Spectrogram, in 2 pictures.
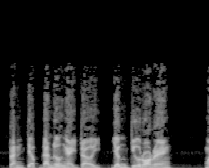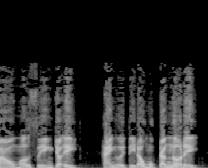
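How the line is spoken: Shouting. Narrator (Vietnamese): Lý Tứ quát lên

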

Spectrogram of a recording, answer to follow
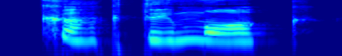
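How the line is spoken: Sobbing. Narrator (Russian): Она всхлипнула

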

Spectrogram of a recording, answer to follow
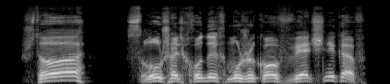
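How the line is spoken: Hateful shout. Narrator (Russian): с ненавистью выкрикнул Святослав

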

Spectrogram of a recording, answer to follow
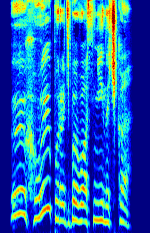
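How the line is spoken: Good-natured old man's grumble. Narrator (Russian): Добродушно проворчал старый доктор

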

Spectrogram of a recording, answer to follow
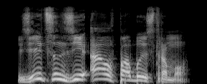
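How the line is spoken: Shouted. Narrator (Russian): Ассоциативно крикнул

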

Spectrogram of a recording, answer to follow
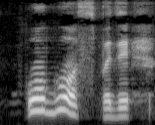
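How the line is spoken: Sigh. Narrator (Russian): вздохнула леди Мэнфрей

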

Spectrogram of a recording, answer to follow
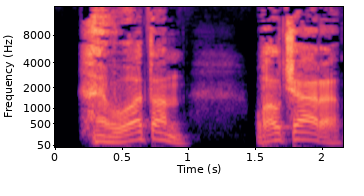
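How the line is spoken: Hoarse wheeze. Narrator (Russian): просипел Абу

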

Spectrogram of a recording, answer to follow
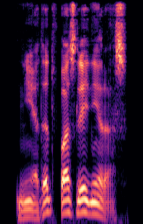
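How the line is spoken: Grumbling. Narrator (Russian): Ворчал

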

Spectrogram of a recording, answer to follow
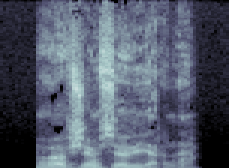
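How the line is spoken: Muttering. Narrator (Russian): пробормотал Хават

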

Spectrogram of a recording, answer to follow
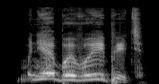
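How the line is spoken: Hoarse voice from bunk. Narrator (Russian): донеслось с койки хриплое

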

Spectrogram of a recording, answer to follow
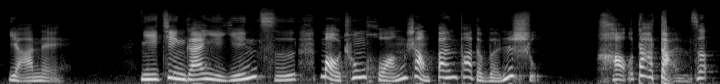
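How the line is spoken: Sneering. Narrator (Chinese): 白世忠冷笑道

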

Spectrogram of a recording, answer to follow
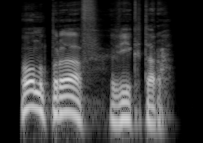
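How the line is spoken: Tired voice. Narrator (Russian): усталым голосом сказал Эванс

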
